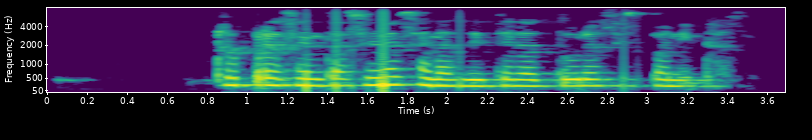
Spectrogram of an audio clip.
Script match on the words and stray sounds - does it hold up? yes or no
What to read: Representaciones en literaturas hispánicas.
no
